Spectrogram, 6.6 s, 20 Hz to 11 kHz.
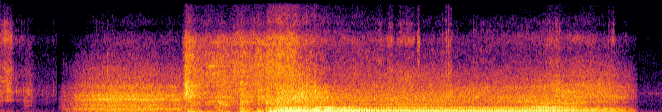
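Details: Vauxhall Nova SR with 2.0 C20LET Redtop turbo conversion, run up to temperature before an oil change: catches, revs briefly, settles to an even steady idle; earlier lifter rattle resolved by running, no top-end ticking.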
